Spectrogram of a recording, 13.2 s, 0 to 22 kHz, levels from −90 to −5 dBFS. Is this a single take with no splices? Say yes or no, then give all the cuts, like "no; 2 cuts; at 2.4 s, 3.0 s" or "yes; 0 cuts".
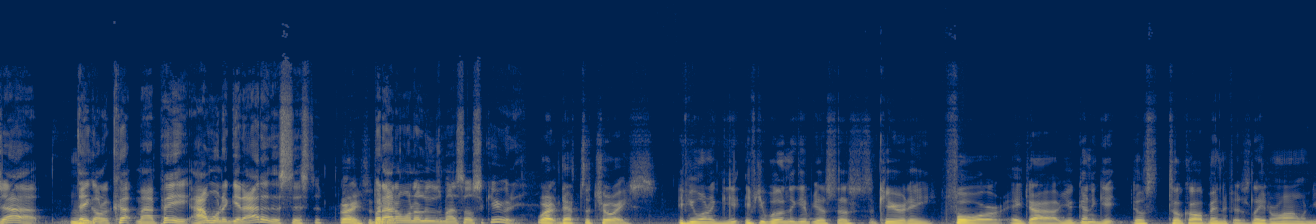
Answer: no; 3 cuts; at 3.3 s, 8.1 s, 9.4 s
